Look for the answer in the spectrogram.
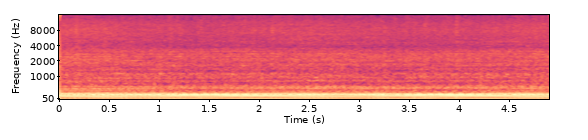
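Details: Turbo Tiburon first start after sitting a while, with a new Kaaz LSD and Action clutch installed, idle screw set quickly, spring not yet fitted, not yet retuned. Steady, even drone at about three and a half beats a second; runs clean but idles high.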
